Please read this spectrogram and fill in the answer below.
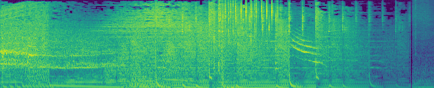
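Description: Animated intro sting: music with sound effects of car tyres screeching and a cartoon cat meowing, fading out near the end.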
